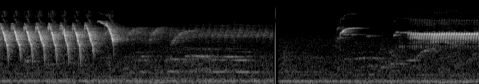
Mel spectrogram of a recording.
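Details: Canary song in a training recording of the kapas tembak style, with water sounds. A quick trill of about eight high notes is followed by sliding whistled tones, a pause, then a sweeping whistle and a steady high tone.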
